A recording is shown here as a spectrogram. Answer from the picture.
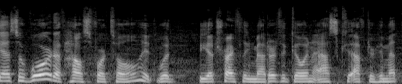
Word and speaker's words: Fortemps: See, it's spelled Fortemps, but it's pronounced Fortol, I think.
